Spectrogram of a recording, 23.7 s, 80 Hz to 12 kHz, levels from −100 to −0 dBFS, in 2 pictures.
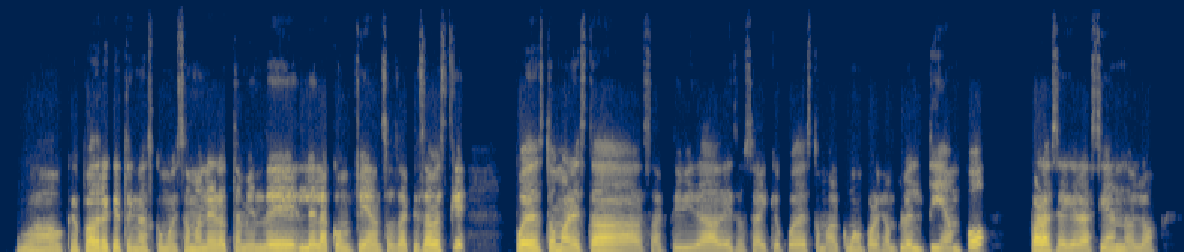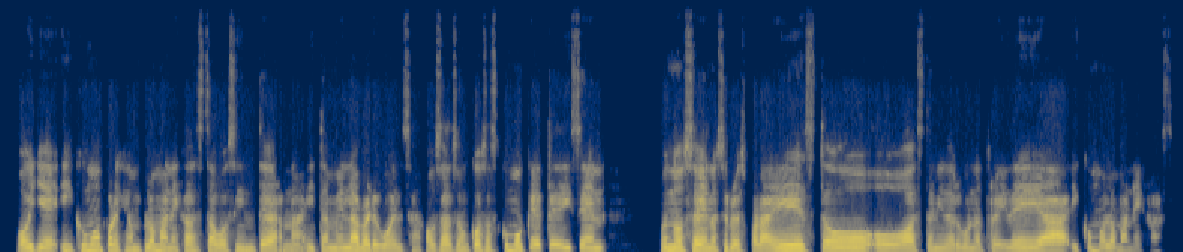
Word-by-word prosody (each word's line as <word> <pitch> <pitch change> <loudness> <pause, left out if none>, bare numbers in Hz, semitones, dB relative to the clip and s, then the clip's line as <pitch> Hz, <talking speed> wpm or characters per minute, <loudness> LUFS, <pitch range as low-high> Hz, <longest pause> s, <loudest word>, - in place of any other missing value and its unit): Guau, 185 -1 -2
qué 195 0 -4
padre 210 +2 +5
que 210 -1 +2
tengas 185 -2 -4
como 185 -1 -4
esa 175 +2 -5
manera 175 -2 +1
también 170 -2 -4
de 180 0 +4
de 180 -1 +3
la 175 0 +3
confianza, 170 0 -2
o - - -7
sea, 170 0 -1
que 175 - -7
sabes 185 +2 +3
que - - -1 0.5
puedes 195 0 +6
tomar 205 -3 +2
estas 185 -2 +2
actividades, 175 +1 -5
o 185 - -13
sea, 175 0 -8
y - - -12
que 170 - -11
puedes 180 +1 -5
tomar 175 -2 -9
como, 195 +2 -6
por 175 0 -4
ejemplo, 170 +2 -6
el 180 -3 -2
tiempo 190 - 0 0.4
para 205 -2 +7
seguir 180 -1 -2
haciéndolo, 175 -2 -4 0.4
oye, 205 -1 +1
¿y 220 -2 -4
cómo, 245 +6 +1
por 265 0 +1
ejemplo, 195 0 -2
manejas 195 -3 -1
esta 195 +2 -1
voz 190 -1 -2
interna 175 -4 -2
y 190 - -5
también 185 -1 -2
la 195 +1 +5
vergüenza?, 170 -3 -2
o 175 - -3
sea, 180 0 0
son 185 +1 -4
cosas 190 +1 -1
como 230 0 0
que 190 -3 -1
te 180 - -2
dicen, 180 +1 -1 0.6
pues, 200 0 +1
no 205 0 +4
sé: 185 -2 +3
"No 180 - 0
sirves 185 0 -2
para 180 +2 +2
esto" 225 -2 +3
¿o 205 -4 +3
has 180 -1 -1
tenido 185 -1 -5
alguna 180 0 -5
otra 180 0 -8
idea? 200 +1 +2
¿Y 200 - -10
cómo 205 +3 -6
lo 220 -1 -3
manejas? 170 -3 -13
185 Hz, 190 wpm, -21 LUFS, 175-195 Hz, 0.6 s, para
